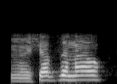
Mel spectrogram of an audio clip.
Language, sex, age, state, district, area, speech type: Marathi, male, 45-60, Maharashtra, Nanded, rural, conversation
